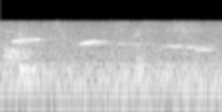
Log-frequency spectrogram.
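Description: About four short whistled notes, each a little lower than the one before, over a steady murmur of room noise.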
